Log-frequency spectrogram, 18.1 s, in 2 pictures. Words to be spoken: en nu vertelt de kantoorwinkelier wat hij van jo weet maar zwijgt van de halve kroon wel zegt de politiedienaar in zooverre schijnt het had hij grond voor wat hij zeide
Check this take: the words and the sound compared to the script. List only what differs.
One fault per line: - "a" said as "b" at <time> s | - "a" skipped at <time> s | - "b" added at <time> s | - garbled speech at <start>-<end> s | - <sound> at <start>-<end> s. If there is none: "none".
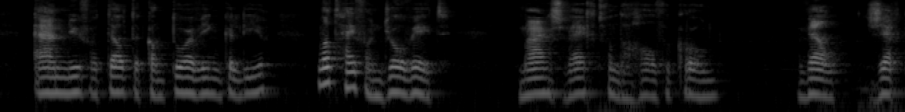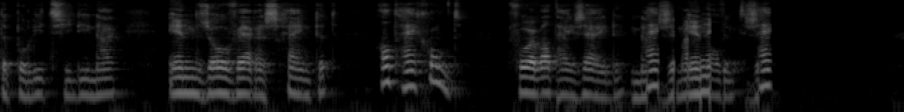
- garbled speech at 15.4-16.8 s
